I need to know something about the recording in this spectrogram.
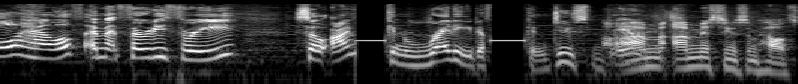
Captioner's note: beep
